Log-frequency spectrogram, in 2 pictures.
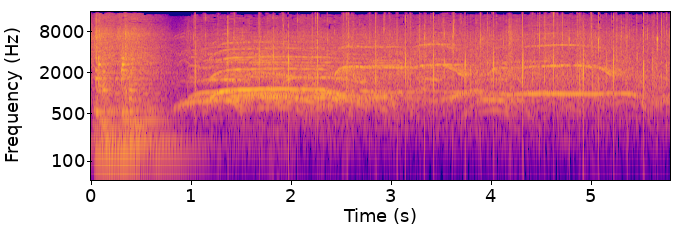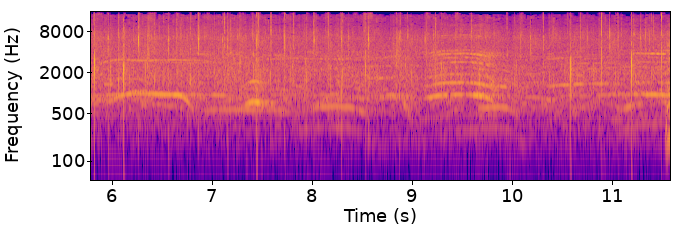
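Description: A crowd cheers and whoops loudly in a large echoing hall.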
